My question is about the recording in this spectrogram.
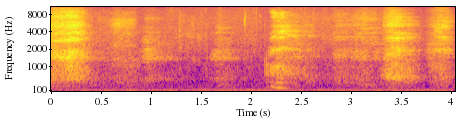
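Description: A woman breathing hard from exertion during bicycle crunches: three short, audible breaths, one at the start and two more about two and three seconds in, over a faint steady low hum.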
